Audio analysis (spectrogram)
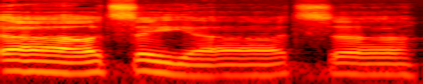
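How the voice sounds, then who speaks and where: A man's voice: mid-range voice, steady tone, slow pace, clean tone, no echo. A man doing comedic live race commentary, rambling with many fillers and restarts.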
